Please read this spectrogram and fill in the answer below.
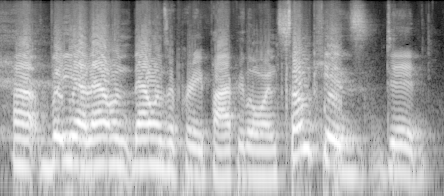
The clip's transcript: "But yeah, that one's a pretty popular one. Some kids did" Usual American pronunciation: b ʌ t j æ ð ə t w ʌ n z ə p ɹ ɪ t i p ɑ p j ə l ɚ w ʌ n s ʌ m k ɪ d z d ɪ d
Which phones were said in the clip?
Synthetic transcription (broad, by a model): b ʌ t j æ ð ə t w ʌ n z ə p ɹ ɪ t i p ɑ p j l ɚ w ʌ n s ʌ m k ɪ d z d ɪ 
